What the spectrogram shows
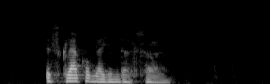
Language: Catalan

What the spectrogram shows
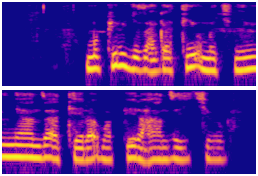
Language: Kinyarwanda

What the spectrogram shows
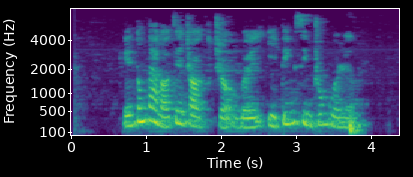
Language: Chinese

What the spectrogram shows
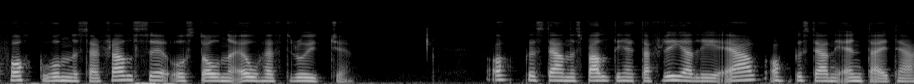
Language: Faroese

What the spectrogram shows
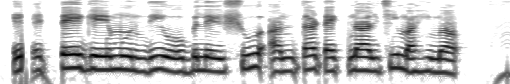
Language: Telugu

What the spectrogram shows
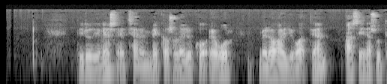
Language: Basque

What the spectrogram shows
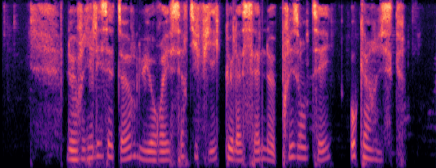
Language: French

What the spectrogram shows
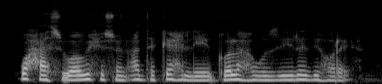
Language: Somali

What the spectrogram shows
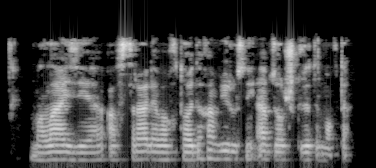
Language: Uzbek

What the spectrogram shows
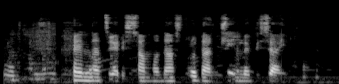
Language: Georgian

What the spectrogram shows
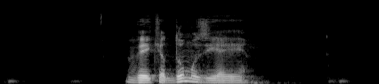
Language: Lithuanian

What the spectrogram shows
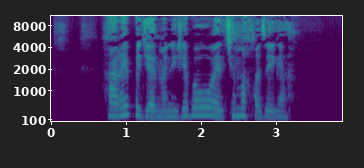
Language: Pashto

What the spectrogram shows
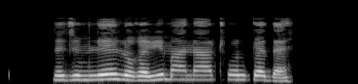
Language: Pashto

